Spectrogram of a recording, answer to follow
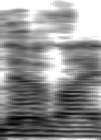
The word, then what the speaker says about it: Live A Live: I think Live A Live is the is the correct pronunciation though.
